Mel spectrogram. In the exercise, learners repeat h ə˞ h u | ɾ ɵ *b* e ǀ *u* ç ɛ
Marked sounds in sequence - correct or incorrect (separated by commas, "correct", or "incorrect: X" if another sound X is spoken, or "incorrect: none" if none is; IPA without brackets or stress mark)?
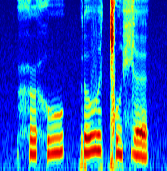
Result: incorrect: β, correct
